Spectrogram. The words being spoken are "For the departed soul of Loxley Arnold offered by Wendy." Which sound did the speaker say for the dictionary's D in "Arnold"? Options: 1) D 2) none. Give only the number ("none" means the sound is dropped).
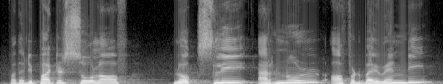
1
